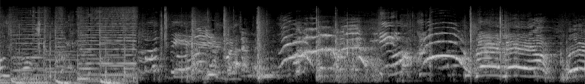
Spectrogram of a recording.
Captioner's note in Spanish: Gritos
